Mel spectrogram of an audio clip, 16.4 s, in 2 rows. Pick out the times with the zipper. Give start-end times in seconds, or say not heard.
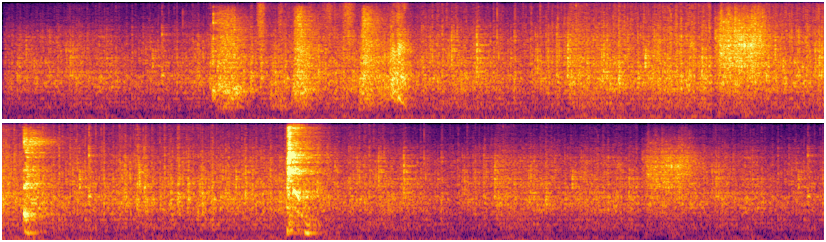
2.5-4.1.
